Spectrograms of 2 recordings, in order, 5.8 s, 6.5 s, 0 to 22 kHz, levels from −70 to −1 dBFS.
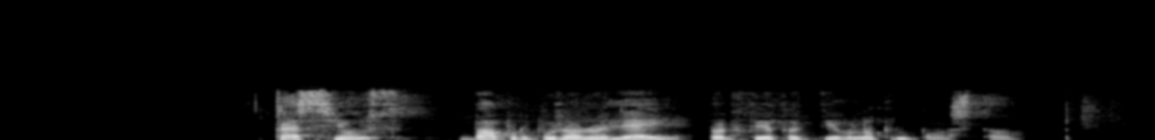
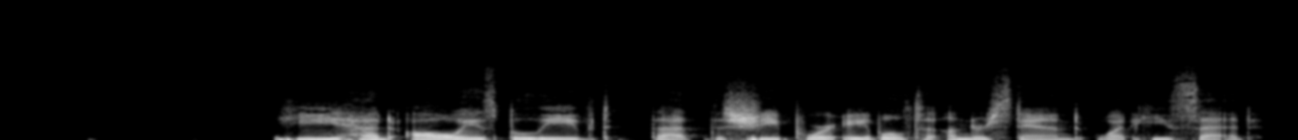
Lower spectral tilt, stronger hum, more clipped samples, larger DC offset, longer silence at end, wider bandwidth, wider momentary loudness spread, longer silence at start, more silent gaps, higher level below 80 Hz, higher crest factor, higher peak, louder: second, -4.5 dB/octave vs -6 dB/octave; neither; neither; neither; first, 0.7 s vs 0.3 s; second, 8.4 kHz vs 10 kHz; first, 16 LU vs 11 LU; about the same, 1.4 s vs 1.35 s; first, 3.47-3.54 s vs none; second, -64 dBFS vs -52 dBFS; about the same, 16 dB vs 18 dB; about the same, -2 dBFS vs -2 dBFS; first, -16 LUFS vs -19 LUFS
